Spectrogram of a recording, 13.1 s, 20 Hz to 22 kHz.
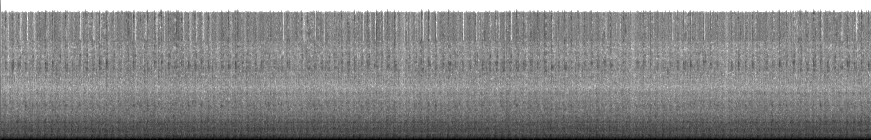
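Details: Honda Fury V-twin motorcycle with 727 miles, sat 7 years on a farm: low idle thumping with wavering rhythm; idle not consistent, cause unknown.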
